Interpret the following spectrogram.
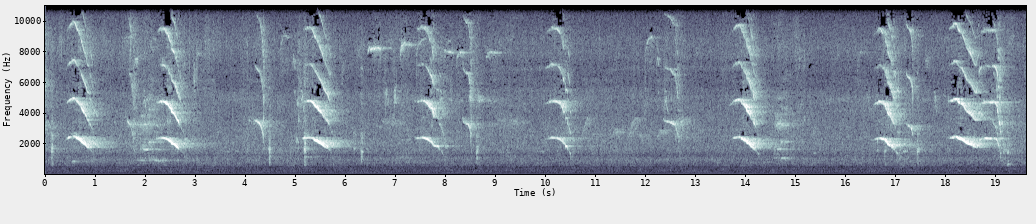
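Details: Captive Malayan tapirs calling from their house at Tama Zoological Park during pairing: high, thin whistles that sweep sharply downward, given singly or in quick clusters every few seconds, over a steady background hiss.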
